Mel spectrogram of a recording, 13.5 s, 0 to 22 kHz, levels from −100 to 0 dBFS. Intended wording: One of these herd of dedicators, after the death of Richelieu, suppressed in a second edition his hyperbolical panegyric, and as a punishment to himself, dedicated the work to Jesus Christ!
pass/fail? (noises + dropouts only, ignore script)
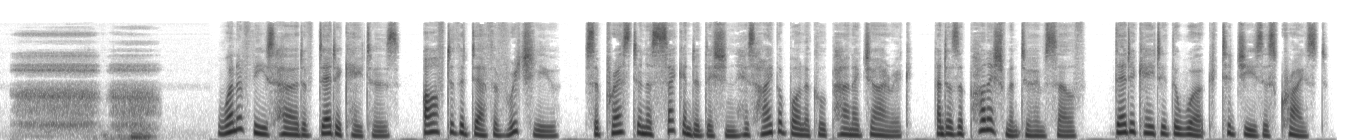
fail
